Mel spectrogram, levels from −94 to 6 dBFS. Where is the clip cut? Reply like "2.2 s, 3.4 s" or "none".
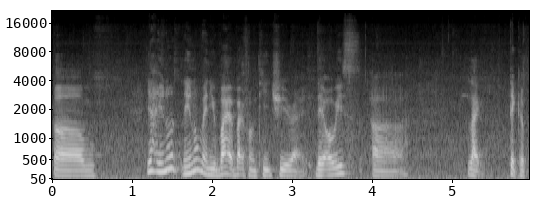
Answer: none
